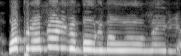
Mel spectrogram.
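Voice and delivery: very high, loud cartoonish squeak; squeaky Ricky voice. Ricky squealing back at his teasing cousin. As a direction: squeal it out like Mickey Mouse.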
